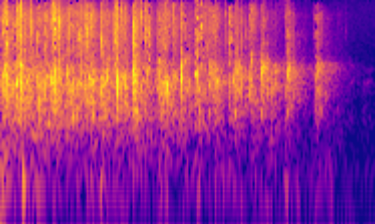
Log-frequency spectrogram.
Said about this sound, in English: Would you put your hands together and clap for those brothers and sisters?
